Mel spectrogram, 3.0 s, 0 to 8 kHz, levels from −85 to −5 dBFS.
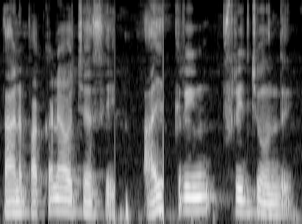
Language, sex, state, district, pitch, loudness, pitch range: Telugu, male, Andhra Pradesh, Chittoor, 110 Hz, -18 LUFS, 105-125 Hz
